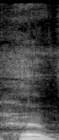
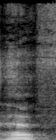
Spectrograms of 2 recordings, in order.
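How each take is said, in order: First: "হ্যাভ" said as hav, with an open a sound; "হ্যাভ" said short and clear, not as "haev"; pronouncing have. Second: "হ্যাভ" said firmly, as the last word of the sentence; "হ্যাভ" with an open a sound, stressed; pronouncing have. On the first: Teacher showing how to say "have", clearly. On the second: Teacher confirming the sound of "have", clearly. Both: Shown as a demonstration. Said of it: "এটার উচ্চারণ হবে হ্যাভ".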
